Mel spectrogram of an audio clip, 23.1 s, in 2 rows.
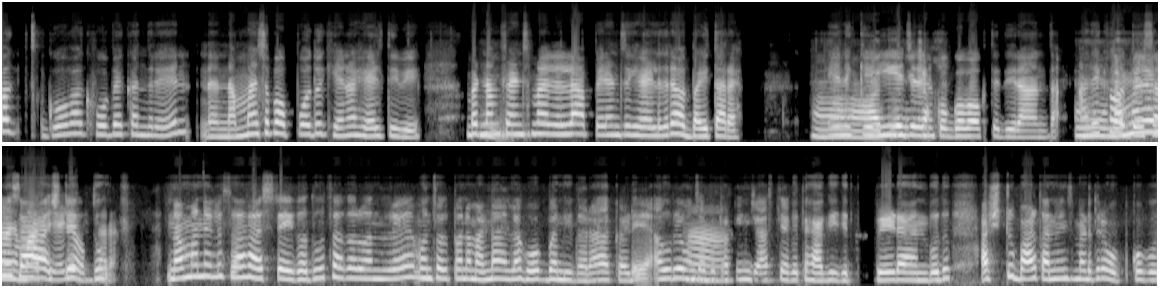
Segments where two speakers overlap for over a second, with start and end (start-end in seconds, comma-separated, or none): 10.8-12.6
